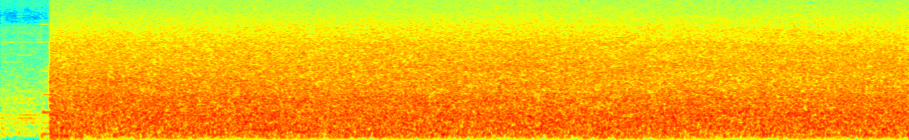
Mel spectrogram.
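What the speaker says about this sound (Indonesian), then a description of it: "akhirnya kita sampai di air terjun Bidadari cuy" The Bidadari waterfall near Bukit Hitam roars as a loud, dense, steady rush of falling water that starts suddenly and continues unbroken without any talking.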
